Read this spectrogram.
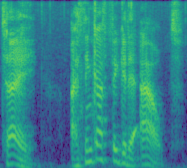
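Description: A man's voice: fairly low pitch, moderate pace, close to an everyday voice. A man playing a thoughtful, melancholy, somewhat tentative warrior in a fantasy story. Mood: tense, tentative. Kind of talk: dramatised fantasy story dialogue.

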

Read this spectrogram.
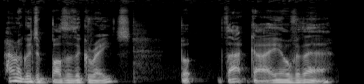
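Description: A man voicing a brash, hot-tempered young male warrior in an audiobook, blunt, quick and excitable. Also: low-pitched. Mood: cocky. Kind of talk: acted audiobook dialogue.

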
